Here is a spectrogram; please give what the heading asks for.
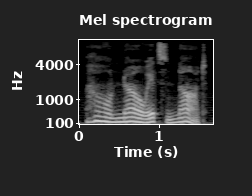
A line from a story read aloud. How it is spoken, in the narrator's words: her son groaned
